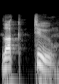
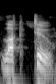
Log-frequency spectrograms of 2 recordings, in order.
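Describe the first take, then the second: First: The stress falls on to, which goes up. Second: The same.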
